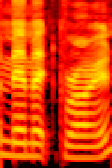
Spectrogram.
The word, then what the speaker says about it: Mehmet-Grohn: Our special guest, Amelia Mett Gron, and I checked the pronunciation to get that right.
